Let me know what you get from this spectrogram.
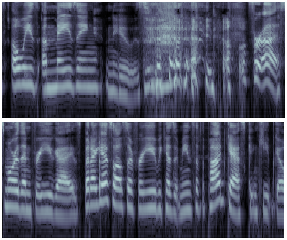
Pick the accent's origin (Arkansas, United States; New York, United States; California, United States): Arkansas, United States; moved away as an adult; also born or lived in Nepal; So I am back in my home state of Arkansas.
